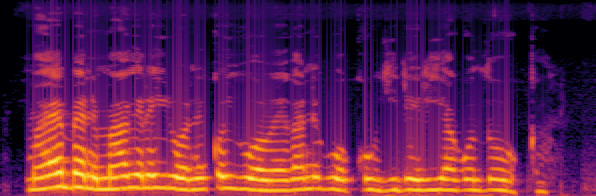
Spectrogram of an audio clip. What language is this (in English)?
Kikuyu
